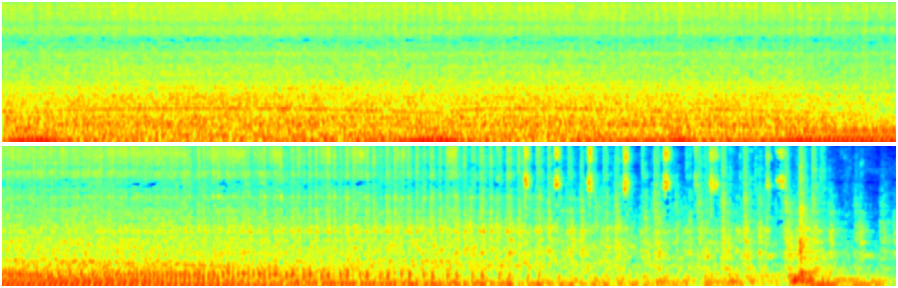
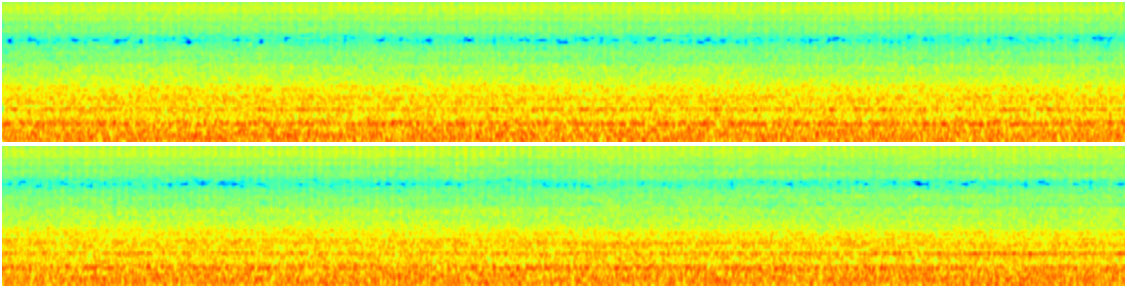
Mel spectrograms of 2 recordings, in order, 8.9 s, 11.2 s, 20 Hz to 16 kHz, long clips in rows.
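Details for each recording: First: Onan Cummins HGJAB QG 7000 generator drone sagging, stumbling and winding down after the fuel pump fuse is pulled; fuel starvation empties the float bowl and triggers a three-flash fault code 36. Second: Onan Cummins QG 7000 (HGJAB) generator running after fuel pump priming: loud, dense, unchanging drone with no misses, knocks or surges; normal generator idle, no load.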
